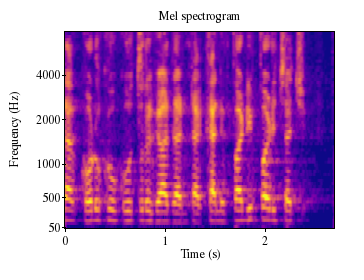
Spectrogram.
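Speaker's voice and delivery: ordinary talk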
